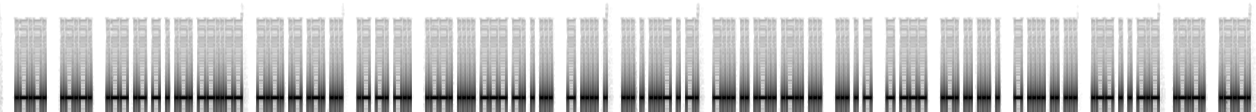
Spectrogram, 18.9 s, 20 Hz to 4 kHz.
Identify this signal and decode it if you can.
Morse code, heard as a keyed tone, about 36 wpm, 550 Hz. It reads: <AR> <AR> WATER, CARS AND PHONES THE SEVEN BILLS SET TO RISE THIS WEEK <AR> <AR>
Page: News headlines in Morse code at 35 wpm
